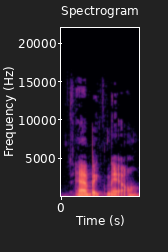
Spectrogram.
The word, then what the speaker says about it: Abagnale: I can never pronounce his name right. Abagnale? – Abagnale. There you go.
